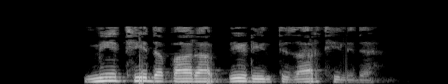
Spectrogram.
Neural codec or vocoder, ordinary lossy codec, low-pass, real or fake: none; MP3, 24 kbps; 7.2 kHz; real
